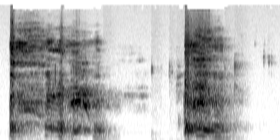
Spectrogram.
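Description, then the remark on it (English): Two loud coughing bursts, the first longer and rougher, then a short pause before a second harsh cough, heard alone with no talking. “while I cough here”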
